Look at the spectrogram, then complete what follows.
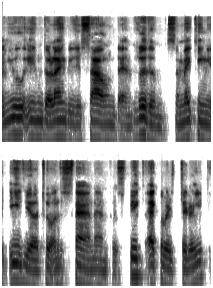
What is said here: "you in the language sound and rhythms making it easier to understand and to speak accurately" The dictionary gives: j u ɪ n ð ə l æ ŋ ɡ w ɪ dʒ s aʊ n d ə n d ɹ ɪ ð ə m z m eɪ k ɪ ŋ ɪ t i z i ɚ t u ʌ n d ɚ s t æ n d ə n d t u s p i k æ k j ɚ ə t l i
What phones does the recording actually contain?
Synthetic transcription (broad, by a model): j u ɪ n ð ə l æ ŋ ɡ w ɪ dʒ s aʊ n d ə n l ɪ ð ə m s m eɪ k ɪ ŋ ɪ t i z i ɚ t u ʌ n d ɚ s t æ n d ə n t u s p i k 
